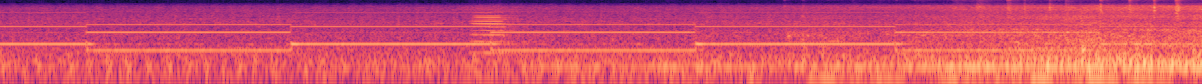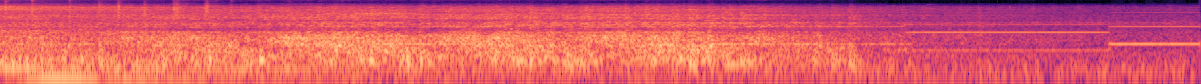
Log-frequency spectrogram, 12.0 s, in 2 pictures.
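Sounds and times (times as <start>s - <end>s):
two-tone crossing warning alarm: 0.0s - 12.0s
train wheels rumbling on rails: 3.0s - 11.6s.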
